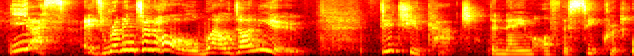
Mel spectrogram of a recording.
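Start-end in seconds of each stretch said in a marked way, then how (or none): 0.1-3.1 loud, high, cheering confirmation; delighted praise. Pretend. Host congratulates young spies on their answer, delighted. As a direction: cheer them on like they've cracked it.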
